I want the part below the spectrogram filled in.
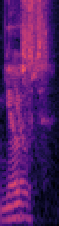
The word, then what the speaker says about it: Yoast: Yoast.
